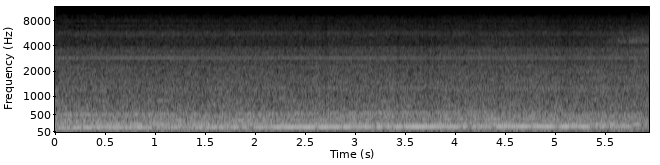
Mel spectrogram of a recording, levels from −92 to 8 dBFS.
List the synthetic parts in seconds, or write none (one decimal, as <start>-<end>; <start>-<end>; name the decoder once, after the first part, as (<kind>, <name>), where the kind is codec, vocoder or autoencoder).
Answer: 0.0-0.5 (vocoder, Vocos)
